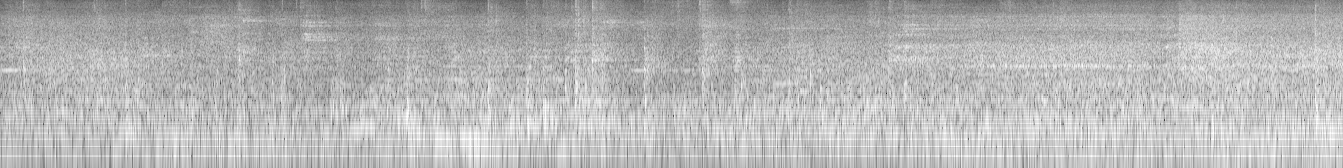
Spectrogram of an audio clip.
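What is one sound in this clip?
A hand cart's wheels rattle along the floor.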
